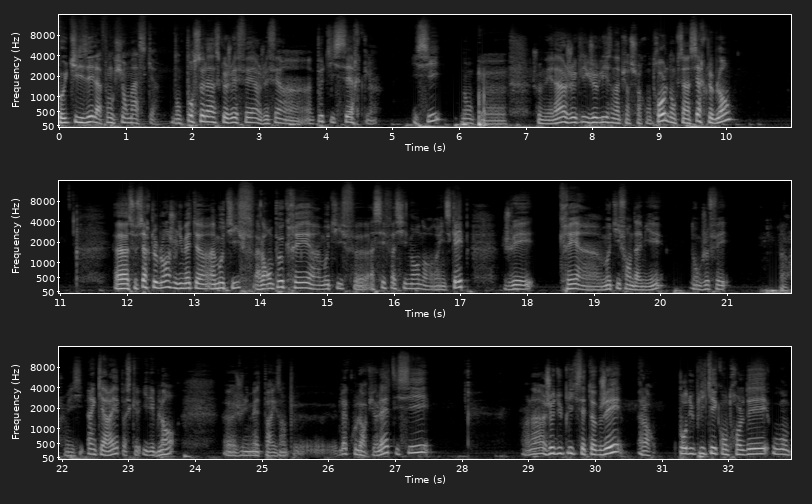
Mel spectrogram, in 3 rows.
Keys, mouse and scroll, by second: 1.4 KP_Subtract, 2.7 middle click, 4.2 click, 5.0 click, 5.5 click, 6.3 click, 7.4-9.0 drag, 9.9 click, 11.6 click, 15.6 click, 16.0 click, 16.6 click, 17.6 click, 20.2-21.7 ctrl+drag, 21.7 ctrl+z, 22.1-23.6 ctrl+drag, 26.5 click, 27.1 middle click, 28.5 click.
